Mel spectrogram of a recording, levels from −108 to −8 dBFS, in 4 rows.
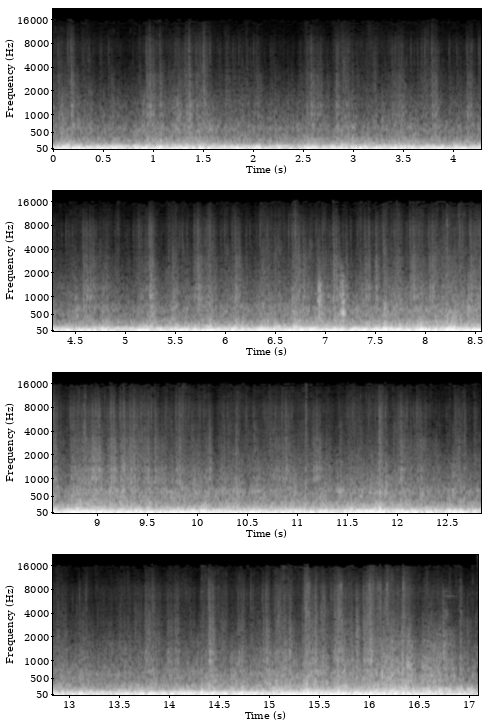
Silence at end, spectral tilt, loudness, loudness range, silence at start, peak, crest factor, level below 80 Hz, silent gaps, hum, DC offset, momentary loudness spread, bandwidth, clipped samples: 0 s; -10 dB/octave; -19 LUFS; 5 LU; 0 s; -2 dBFS; 12 dB; -14 dBFS; none; none; under 0.1%; 6 LU; 1.9 kHz; under 0.1%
